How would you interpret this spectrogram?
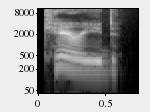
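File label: "carried", American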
